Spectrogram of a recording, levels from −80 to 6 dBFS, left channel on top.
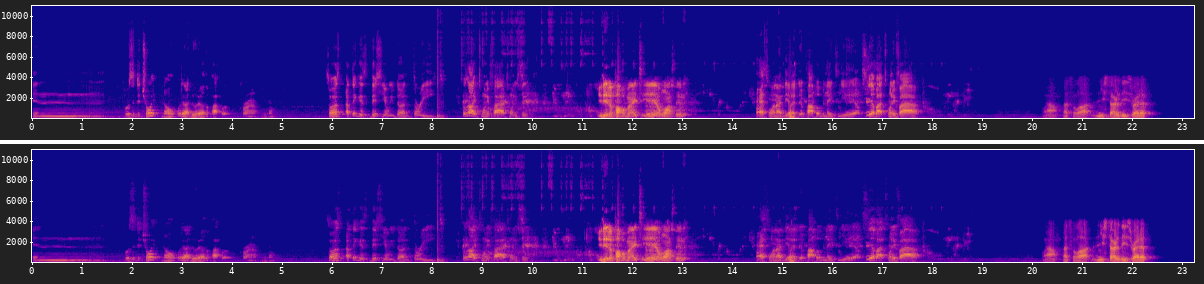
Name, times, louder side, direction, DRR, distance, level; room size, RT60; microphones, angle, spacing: voice 1, 0.0-3.9 4.2-4.8 5.9-8.1 8.6-9.9 14.5-17.7, left 4 dB, 80° left, 0.9 m, -30 dB
voice 2, 10.4-10.8 11.1-13.1, equal, ahead, 0.7 m, -25 dB
voice 3, 12.2-12.8 20.2-22.2, right 3 dB, 60° right, 0.9 m, -27 dB
6.1 x 4.4 x 6.5 m
head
